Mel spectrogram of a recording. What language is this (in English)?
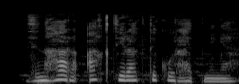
Bashkir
